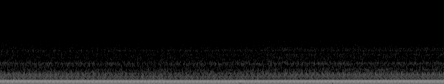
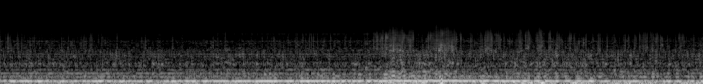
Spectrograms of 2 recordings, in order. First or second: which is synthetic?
second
